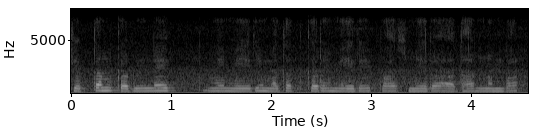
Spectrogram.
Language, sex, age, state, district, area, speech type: Hindi, female, 60+, Uttar Pradesh, Ayodhya, urban, read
